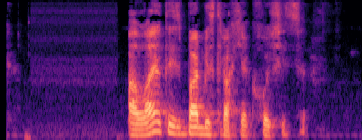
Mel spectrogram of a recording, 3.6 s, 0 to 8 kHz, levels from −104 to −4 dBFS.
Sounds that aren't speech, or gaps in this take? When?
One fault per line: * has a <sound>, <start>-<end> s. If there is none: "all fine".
all fine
